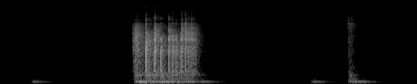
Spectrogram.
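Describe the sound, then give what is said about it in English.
A six-sided die is rolled for a tabletop game, heard as four quiet knocks with silence between them. The second is a longer rattling clatter. “So I will place this card face up and roll D6 for the candles.”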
